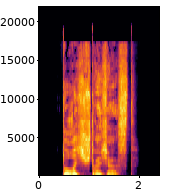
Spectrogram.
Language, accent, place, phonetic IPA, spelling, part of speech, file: German, Germany, Berlin, [ˈdʊʁçˌʃtʁɪçəst], durchstrichest, verb, De-durchstrichest.ogg
- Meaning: second-person singular dependent subjunctive II of durchstreichen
